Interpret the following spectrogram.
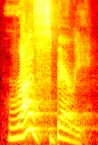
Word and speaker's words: raspberry: pneumology rule number two when we have p and B together in the middle of a word the p is silent for example cupboard raspberry the final rule are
